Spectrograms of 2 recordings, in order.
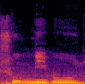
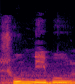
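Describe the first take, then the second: The two takes are said the same way.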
